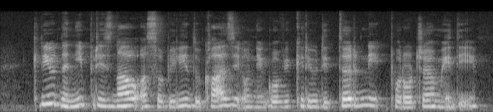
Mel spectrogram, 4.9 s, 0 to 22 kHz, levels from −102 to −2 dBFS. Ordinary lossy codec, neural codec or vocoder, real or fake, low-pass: none; vocoder, 44.1 kHz, 128 mel bands every 256 samples, BigVGAN v2; fake; 14.4 kHz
